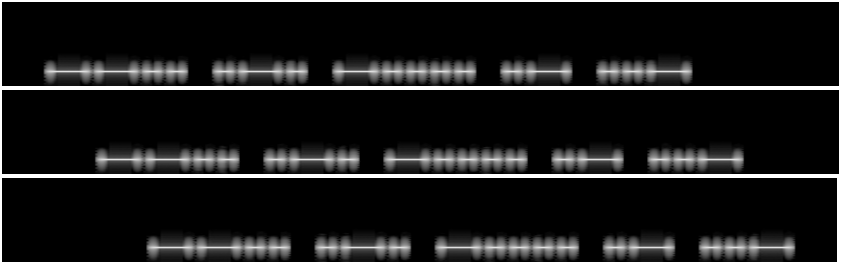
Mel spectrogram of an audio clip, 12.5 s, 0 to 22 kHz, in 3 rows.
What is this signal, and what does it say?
Morse code, heard as a keyed tone, about 21 wpm, 700 Hz. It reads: ZR6AU ZR6AU ZR6AU
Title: DXCC-100 Call Signs - 5 Characters - Repeated 3x - 20wpm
